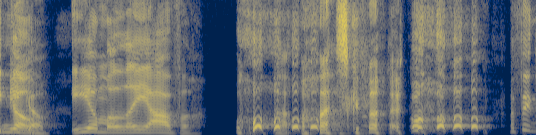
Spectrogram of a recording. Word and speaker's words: Iamaleava: Nico Iamaleava. Wow. That boy knows his pronunciations.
